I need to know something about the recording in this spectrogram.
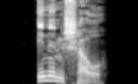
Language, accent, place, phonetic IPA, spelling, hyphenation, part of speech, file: German, Germany, Berlin, [ˈɪnənʃaʊ̯], Innenschau, In‧nen‧schau, noun, De-Innenschau.ogg
- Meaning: introspection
